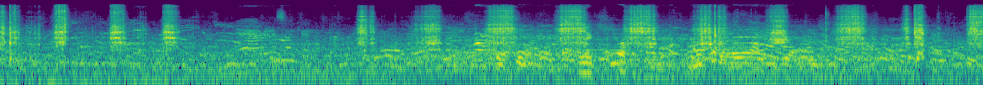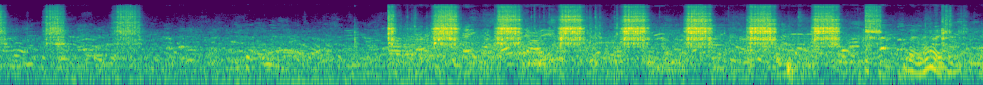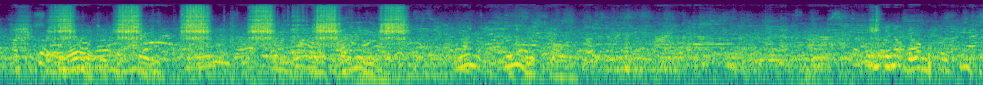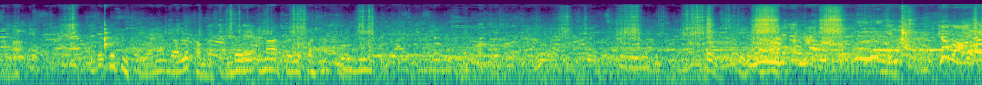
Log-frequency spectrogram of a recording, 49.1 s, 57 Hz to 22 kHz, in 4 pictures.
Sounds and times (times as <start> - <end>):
Speech: 0.0 - 49.1.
